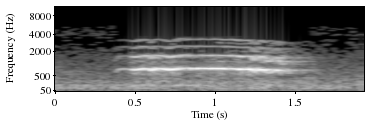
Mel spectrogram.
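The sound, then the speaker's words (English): An owl hoot recorded on a Walkman and played back: one sustained, mid-pitched call lasting about a second, fairly steady with a slight waver, rising out of a quiet low hum and fading away. “But I thought it'd give the game away having no owl in a forest, so I recorded some owl noises on my Walkman and stuck it underneath.”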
